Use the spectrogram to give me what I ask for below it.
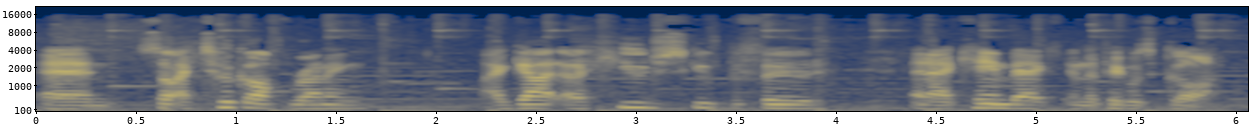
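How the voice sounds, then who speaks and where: A young man casually telling a story about his homestead, animated and laughing at times. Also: a little high, moderate pace, faint music behind. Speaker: homestead vlogger.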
